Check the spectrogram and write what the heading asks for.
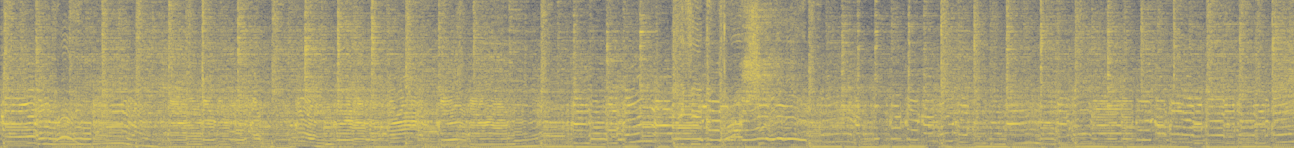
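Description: Rock band playing, with a lead electric guitar line full of bent, sliding notes over bass and rhythm backing.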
